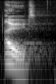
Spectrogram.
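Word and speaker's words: ode (עוד): And there's a word in Hebrew that's pronounced ode, which means again.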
